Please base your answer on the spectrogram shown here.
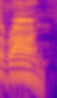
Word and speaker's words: Iran: Dude, it's pronounced Iran.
